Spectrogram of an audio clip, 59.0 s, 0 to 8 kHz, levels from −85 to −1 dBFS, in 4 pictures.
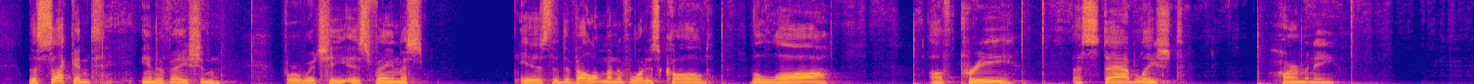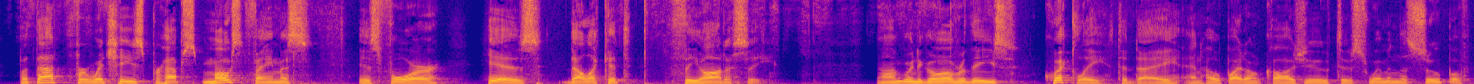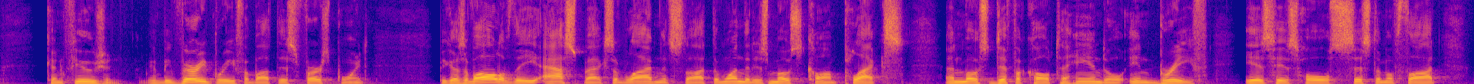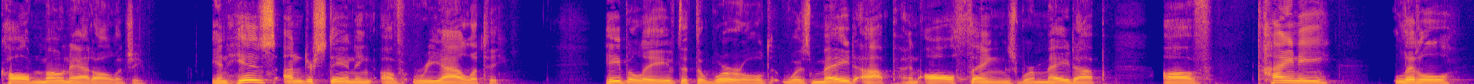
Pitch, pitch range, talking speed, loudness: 120 Hz, 110-140 Hz, 120 wpm, -21 LUFS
